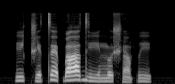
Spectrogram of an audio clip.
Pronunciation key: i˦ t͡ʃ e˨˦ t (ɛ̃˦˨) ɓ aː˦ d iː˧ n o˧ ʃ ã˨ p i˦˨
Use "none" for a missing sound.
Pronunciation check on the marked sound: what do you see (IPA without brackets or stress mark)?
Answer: ɛ˦˨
